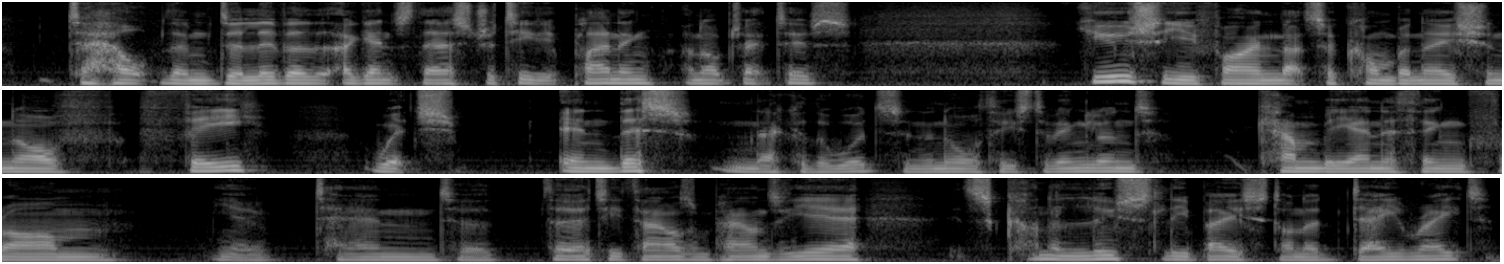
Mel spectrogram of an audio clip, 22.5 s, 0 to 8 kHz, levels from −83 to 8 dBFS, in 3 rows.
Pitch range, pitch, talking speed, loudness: 100-115 Hz, 110 Hz, 135 wpm, -30 LUFS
